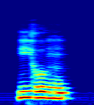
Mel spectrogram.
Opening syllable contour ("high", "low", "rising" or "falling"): low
